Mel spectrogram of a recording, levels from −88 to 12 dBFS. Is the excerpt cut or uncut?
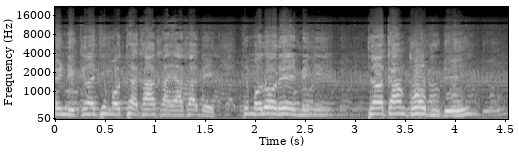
uncut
